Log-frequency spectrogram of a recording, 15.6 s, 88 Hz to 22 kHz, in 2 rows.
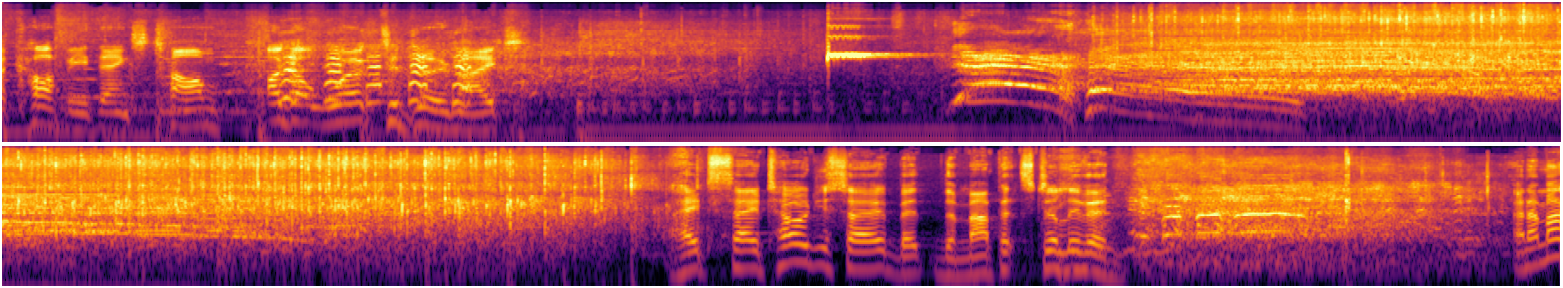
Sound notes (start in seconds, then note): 4.1 blows whistle; 7.1 cheering and applause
